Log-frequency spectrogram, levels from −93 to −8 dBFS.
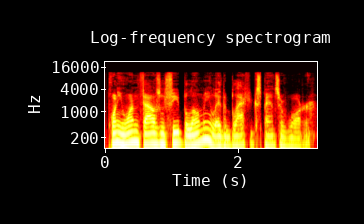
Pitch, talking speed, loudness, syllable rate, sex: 125 Hz, 225 wpm, -16 LUFS, 6.0 syllables/s, male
